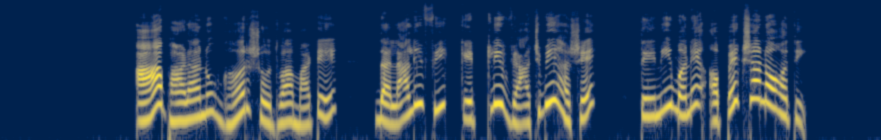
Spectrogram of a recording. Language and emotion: Gujarati, surprised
